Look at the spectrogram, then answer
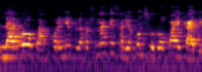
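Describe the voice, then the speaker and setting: A woman with a high pitch speaks fairly quickly, her pitch varying in an ordinary way. Audible room echo and noticeable background noise fill the recording. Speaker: medical doctor. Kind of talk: radio interview.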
